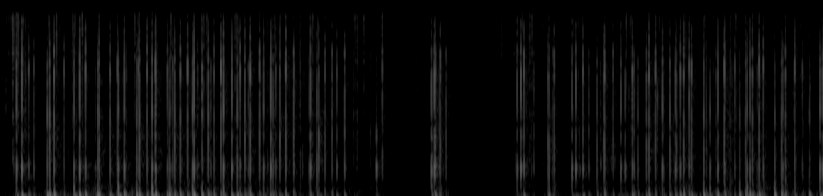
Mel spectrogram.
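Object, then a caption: Embossed faux leather cover over a curved hollow form. Long nails tap rapidly on a bronze-gold crocodile-embossed faux leather cover stretched over a curved hollow form. The result is dense, dry, crackly clicks with a low hollow thump beneath and bright edges, each tap dying away at once. A brief near-silent pause falls around the middle before the tapping resumes.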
